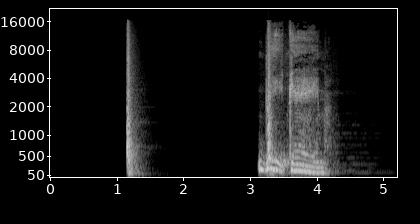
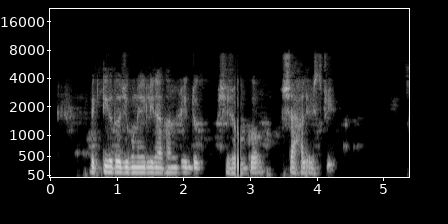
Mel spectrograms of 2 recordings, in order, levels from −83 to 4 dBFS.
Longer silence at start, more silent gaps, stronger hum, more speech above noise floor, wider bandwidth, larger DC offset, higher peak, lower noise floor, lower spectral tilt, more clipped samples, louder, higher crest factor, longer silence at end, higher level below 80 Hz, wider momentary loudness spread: first, 1.15 s vs 0.6 s; first, 2.21-2.45 s, 2.51-3.00 s vs none; neither; first, over 72 dB vs 51 dB; first, 16.5 kHz vs 7.6 kHz; neither; first, 0 dBFS vs -4 dBFS; first, under -90 dBFS vs -72 dBFS; second, -4.5 dB/octave vs -6.5 dB/octave; neither; first, -19 LUFS vs -22 LUFS; first, 24 dB vs 18 dB; about the same, 1 s vs 0.95 s; second, -56 dBFS vs -50 dBFS; about the same, 12 LU vs 12 LU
